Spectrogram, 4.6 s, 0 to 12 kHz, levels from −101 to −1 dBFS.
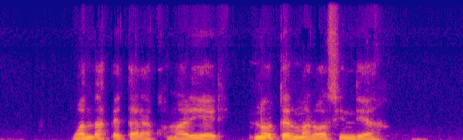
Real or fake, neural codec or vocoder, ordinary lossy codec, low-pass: real; none; Opus, 16 kbps; 10.8 kHz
